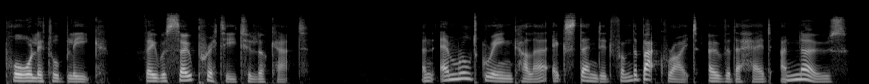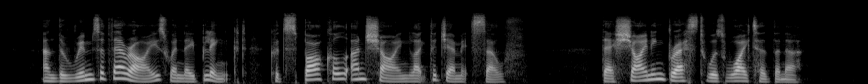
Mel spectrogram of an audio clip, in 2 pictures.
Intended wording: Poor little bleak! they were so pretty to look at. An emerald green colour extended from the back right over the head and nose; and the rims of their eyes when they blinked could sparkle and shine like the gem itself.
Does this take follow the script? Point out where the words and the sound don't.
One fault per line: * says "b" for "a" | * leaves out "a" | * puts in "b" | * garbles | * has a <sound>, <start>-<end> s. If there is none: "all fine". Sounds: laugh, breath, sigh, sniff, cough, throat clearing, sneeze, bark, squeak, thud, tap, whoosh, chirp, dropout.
* puts in "Their shining breast was whiter than a"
